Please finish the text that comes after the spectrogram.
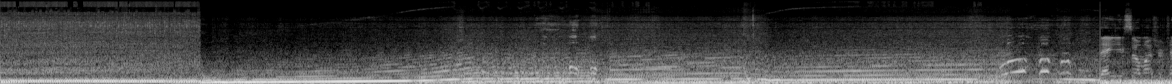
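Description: A 600 bhp Mitsubishi Lancer Evo 7 accelerates hard on a track, its engine note rising steadily through the gears and heard from inside the car, with brief shift breaks, a continuous roar and a voice speaking over it.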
